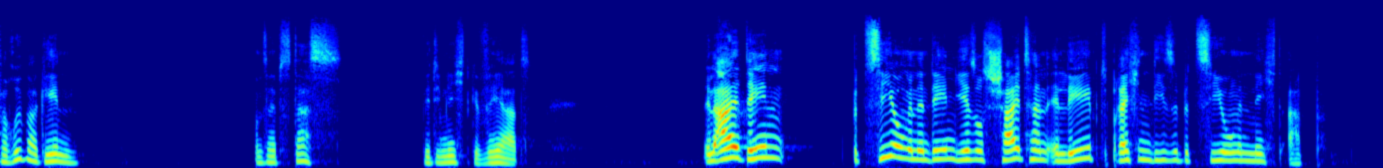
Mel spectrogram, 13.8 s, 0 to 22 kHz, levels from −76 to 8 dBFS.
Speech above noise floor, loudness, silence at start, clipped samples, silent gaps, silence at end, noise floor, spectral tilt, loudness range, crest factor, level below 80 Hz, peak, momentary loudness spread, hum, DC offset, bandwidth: 61 dB; -23 LUFS; 0 s; under 0.1%; none; 0.85 s; -84 dBFS; -4.5 dB/octave; 15 LU; 26 dB; -76 dBFS; 0 dBFS; 19 LU; none; under 0.1%; 15 kHz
